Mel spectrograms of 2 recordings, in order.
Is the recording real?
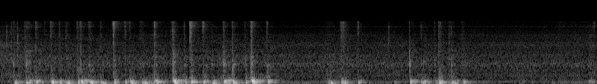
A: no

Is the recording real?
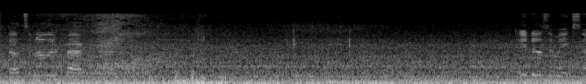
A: yes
